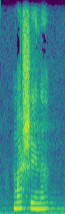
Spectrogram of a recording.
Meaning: 1. machine 2. car, automobile
- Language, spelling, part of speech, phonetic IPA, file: Belarusian, машына, noun, [maˈʂɨna], Be-машына.ogg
